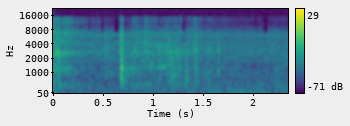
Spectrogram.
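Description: A single sharp knock about two-thirds of a second in, as the jump starter's plastic case is handled and turned over on concrete, with faint background hiss the rest of the time. The compressor is not running.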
